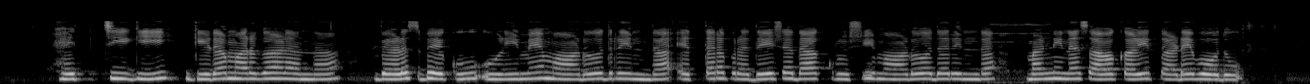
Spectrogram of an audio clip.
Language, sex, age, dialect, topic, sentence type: Kannada, female, 18-24, Dharwad Kannada, agriculture, statement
